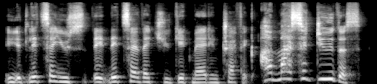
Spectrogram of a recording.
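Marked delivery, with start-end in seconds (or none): 2.6-3.6 anxious self-scolding. Shown as a demonstration. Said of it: "That will guarantee you will do it".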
